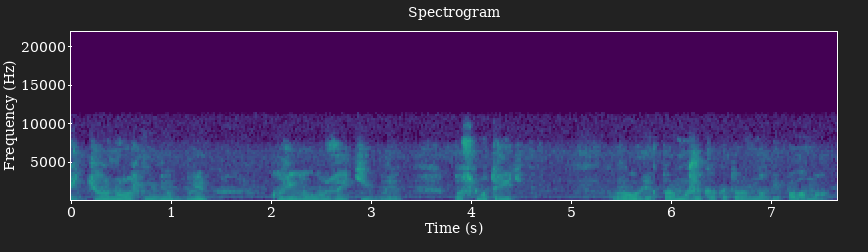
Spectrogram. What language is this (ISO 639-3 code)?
rus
